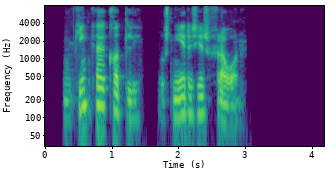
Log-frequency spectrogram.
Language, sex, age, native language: Icelandic, male, 30-39, Icelandic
